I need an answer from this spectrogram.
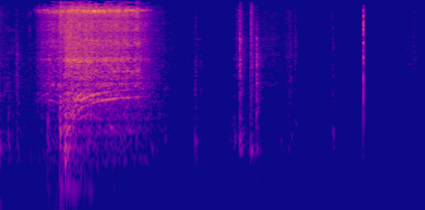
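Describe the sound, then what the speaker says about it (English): Breadcrumbs with basil and oregano are blitzed in a small kitchen grinder in one loud, whirring burst of about a second, followed by a few light clicks and taps as it winds down. "Now I'm just going to put the top on and grind it up."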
